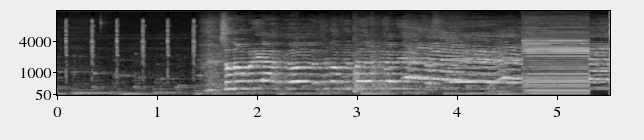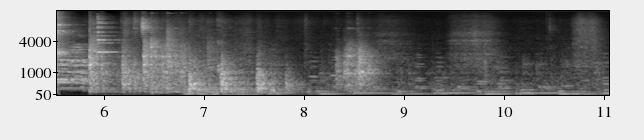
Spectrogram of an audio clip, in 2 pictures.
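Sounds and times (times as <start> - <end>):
held musical tone: 0.0 - 1.8, 4.7 - 5.4.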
